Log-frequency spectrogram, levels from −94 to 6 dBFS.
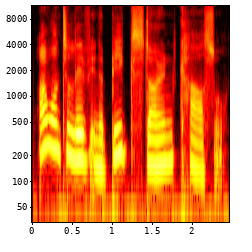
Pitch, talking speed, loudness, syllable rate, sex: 180 Hz, 220 wpm, -17 LUFS, 4.9 syllables/s, male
